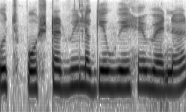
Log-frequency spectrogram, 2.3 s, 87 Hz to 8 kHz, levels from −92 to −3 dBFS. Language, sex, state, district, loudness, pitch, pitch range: Hindi, female, Uttar Pradesh, Jalaun, -14 LUFS, 230 Hz, 230-240 Hz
